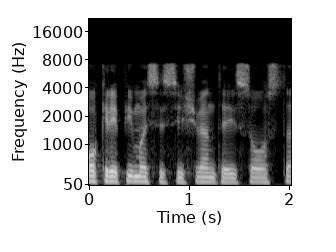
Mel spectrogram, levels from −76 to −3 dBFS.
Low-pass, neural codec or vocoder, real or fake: 7.2 kHz; none; real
